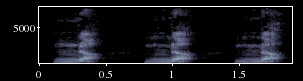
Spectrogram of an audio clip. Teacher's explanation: M, and from the n, which is made with the tip of the tongue on the roof of the mouth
